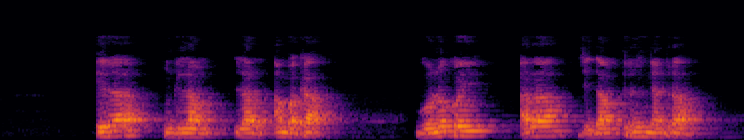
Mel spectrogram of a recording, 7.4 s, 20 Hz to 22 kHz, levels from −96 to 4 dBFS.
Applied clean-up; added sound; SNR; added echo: none; none; none; reverberation time 0.5 s.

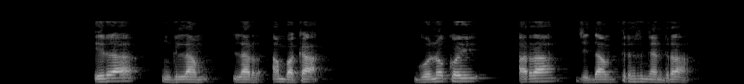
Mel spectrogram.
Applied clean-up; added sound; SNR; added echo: none; none; none; none.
